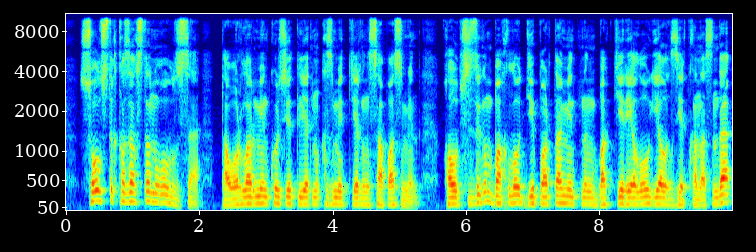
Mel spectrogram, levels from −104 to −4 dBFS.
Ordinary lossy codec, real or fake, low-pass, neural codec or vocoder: Opus, 64 kbps; fake; 9.9 kHz; vocoder, 24 kHz, 100 mel bands, Vocos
